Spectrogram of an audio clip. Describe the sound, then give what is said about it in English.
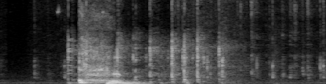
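Typing on a computer keyboard comes through an online voice chat: a short burst of sound at the start, then many quick, irregular key clicks at moderate loudness. “Jeez, who's using the typewriter?”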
